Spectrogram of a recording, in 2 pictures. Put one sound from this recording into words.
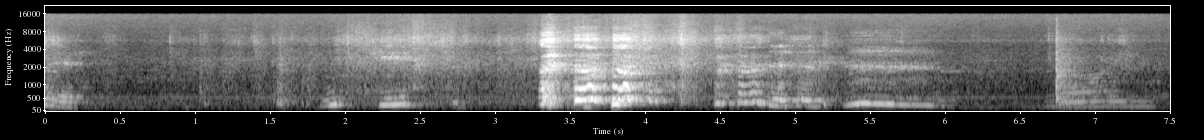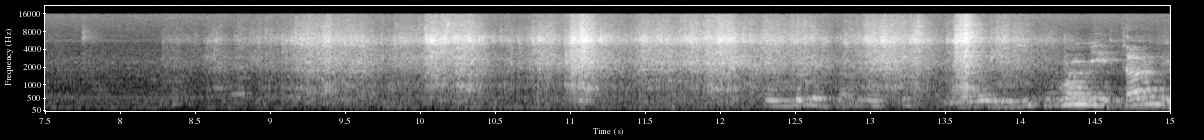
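Wrapping paper rustles and crinkles as a gift is unwrapped.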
